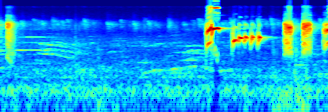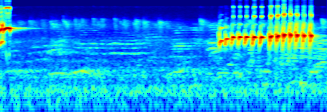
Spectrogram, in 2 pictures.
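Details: Lesser green leafbird giving powerful trigger song: piercing high whistled notes and short chattering bursts, a silent gap, then an accelerating series of rapid buzzy notes rising slightly in pitch toward the end.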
